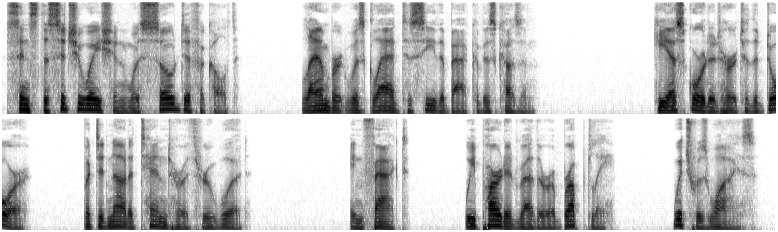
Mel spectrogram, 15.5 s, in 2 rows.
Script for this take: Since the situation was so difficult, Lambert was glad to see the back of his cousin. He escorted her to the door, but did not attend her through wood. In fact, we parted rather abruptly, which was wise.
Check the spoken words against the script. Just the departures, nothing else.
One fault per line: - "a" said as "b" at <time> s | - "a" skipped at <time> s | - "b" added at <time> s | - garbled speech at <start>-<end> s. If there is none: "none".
none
